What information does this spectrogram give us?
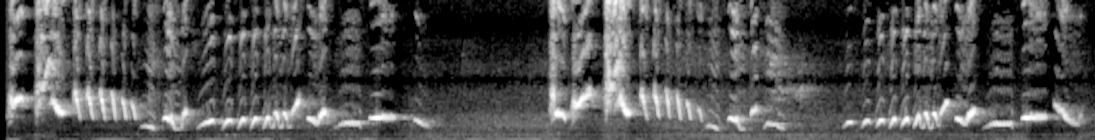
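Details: White-rumped shama in full, lively song, used as a lure recording to prompt other shamas to sing: two bursts of rapid, varied whistled and chattering phrases, rising and falling slides and trills, with a brief lull between, over a low steady hum.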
